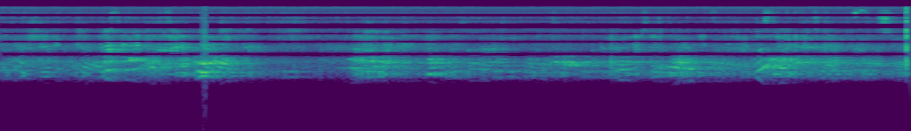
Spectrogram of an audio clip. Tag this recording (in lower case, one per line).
speech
